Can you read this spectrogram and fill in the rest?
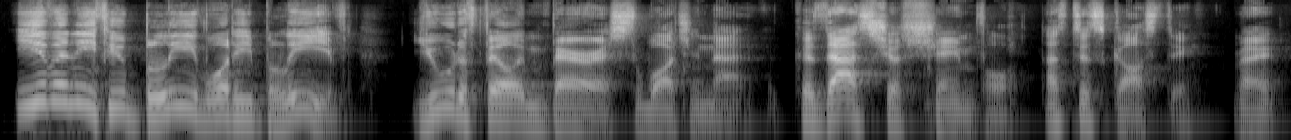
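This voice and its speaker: Animated man with lively pitch, blunt. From China. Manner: blunt, animated, slightly non-native phrasing. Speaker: reaction video host. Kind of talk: casual reaction commentary.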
